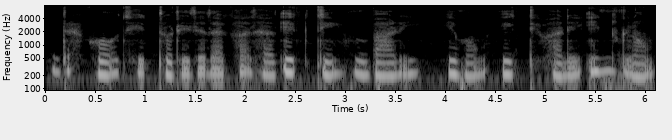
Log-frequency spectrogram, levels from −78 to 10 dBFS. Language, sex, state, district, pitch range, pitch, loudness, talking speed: Bengali, female, West Bengal, Paschim Medinipur, 195-225 Hz, 210 Hz, -30 LUFS, 110 wpm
